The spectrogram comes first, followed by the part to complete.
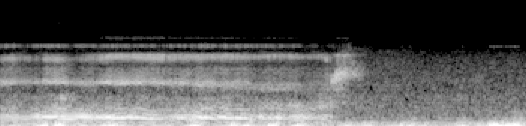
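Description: A person humming one long closed-mouth "mmm", its pitch sliding slowly down before it stops about three seconds in.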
